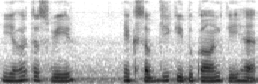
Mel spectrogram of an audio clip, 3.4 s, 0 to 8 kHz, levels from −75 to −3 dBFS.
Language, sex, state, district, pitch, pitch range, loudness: Hindi, male, Punjab, Fazilka, 125 Hz, 120-135 Hz, -18 LUFS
